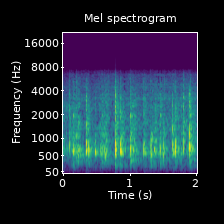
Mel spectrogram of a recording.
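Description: Hand-cranked spiral slicer being turned, its blade shaving a raw potato into thin chip slices: a rapid run of short clicks and scrapes, several a second.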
